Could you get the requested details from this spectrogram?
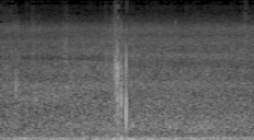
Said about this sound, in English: This is the sound of rushing water.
